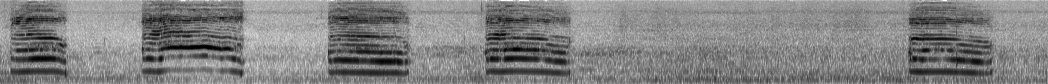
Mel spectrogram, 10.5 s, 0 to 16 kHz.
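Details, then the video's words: Domestic cat repeating loud, harmonic meows roughly every two seconds, five in all, the last after a longer silence; each call is level with a slight fall at the end. "Cat Voice Ringtone 2020 || Kitten Voice Ringtone 2021"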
